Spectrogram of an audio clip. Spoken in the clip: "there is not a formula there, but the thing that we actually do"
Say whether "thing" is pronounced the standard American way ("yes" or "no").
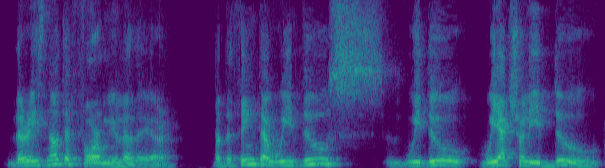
yes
